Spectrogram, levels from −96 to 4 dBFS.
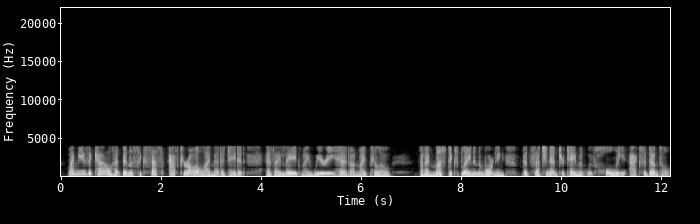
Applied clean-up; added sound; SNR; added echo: none; none; none; none.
